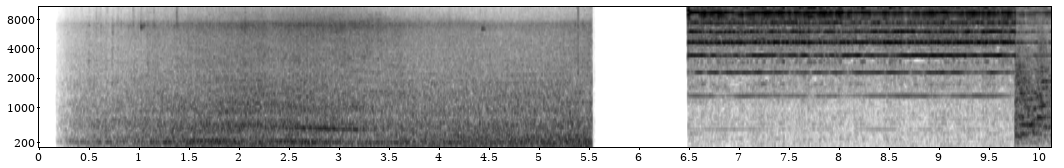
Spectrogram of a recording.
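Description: A steady rumbling noise fades in and runs for about five and a half seconds, then stops dead. After a second of silence an electric vibrating-clapper bell rings continuously for about three seconds and cuts off sharply.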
